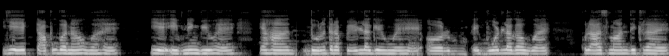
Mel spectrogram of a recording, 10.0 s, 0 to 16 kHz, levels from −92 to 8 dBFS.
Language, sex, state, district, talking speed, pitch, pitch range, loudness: Hindi, female, Jharkhand, Jamtara, 160 wpm, 200 Hz, 190-205 Hz, -19 LUFS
